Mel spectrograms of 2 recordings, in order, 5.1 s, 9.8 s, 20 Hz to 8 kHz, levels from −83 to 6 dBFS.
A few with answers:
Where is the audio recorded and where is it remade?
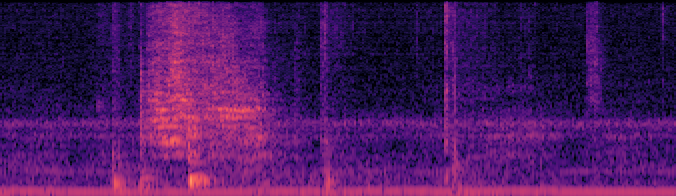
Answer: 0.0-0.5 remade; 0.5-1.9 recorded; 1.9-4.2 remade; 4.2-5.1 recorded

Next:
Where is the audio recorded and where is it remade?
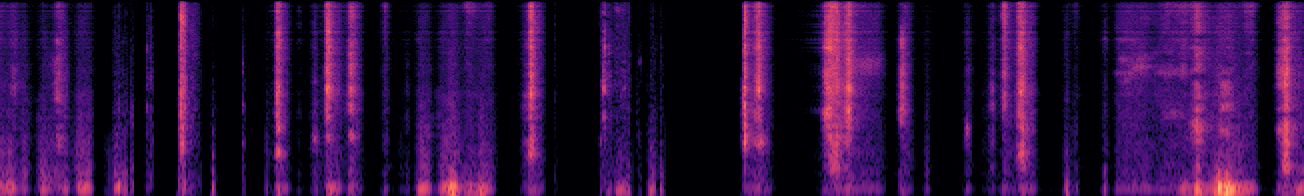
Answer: 0.0-0.8 remade; 0.8-2.0 recorded; 2.0-4.1 remade; 4.1-5.6 recorded; 5.6-9.8 remade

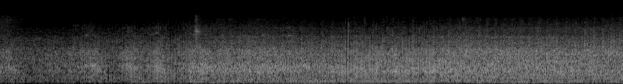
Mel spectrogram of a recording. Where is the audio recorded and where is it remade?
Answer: 0.0-0.7 recorded; 0.7-1.9 remade; 1.9-3.4 recorded; 3.4-4.4 remade; 4.4-6.2 recorded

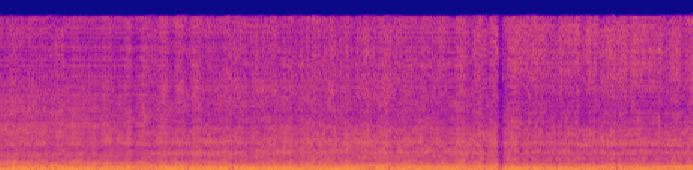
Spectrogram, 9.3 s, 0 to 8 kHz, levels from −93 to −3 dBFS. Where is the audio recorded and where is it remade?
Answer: 0.0-9.3 remade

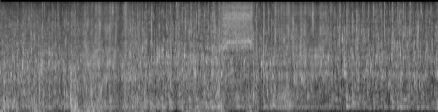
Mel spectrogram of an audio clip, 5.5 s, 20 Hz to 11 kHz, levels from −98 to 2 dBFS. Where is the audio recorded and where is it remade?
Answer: 0.0-1.0 recorded; 1.0-1.6 remade; 1.6-3.5 recorded; 3.5-4.1 remade; 4.1-5.5 recorded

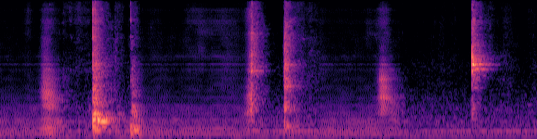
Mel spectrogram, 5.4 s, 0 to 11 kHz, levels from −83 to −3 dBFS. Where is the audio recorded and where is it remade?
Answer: 0.0-0.6 remade; 0.6-1.4 recorded; 1.4-2.5 remade; 2.5-3.2 recorded; 3.2-4.0 remade; 4.0-5.4 recorded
